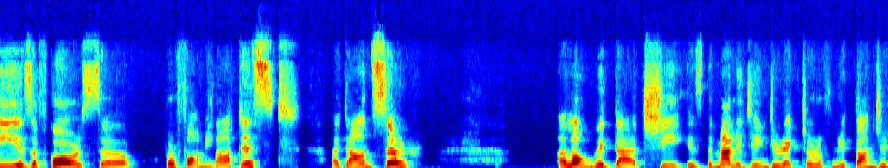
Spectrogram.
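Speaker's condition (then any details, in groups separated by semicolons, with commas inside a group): No condition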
